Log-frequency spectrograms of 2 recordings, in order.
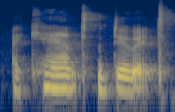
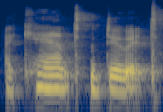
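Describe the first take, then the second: First: It is said in an American English accent. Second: The same.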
